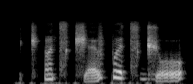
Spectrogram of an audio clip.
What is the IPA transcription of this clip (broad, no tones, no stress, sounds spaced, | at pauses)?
t͡ʃʼ ə̃ t͡s t͡ʃ ɛ̰ v p ɘ t͡s d͡ʒ o̰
